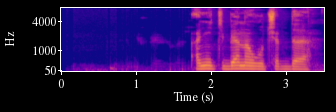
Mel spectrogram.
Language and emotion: Russian, neutral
